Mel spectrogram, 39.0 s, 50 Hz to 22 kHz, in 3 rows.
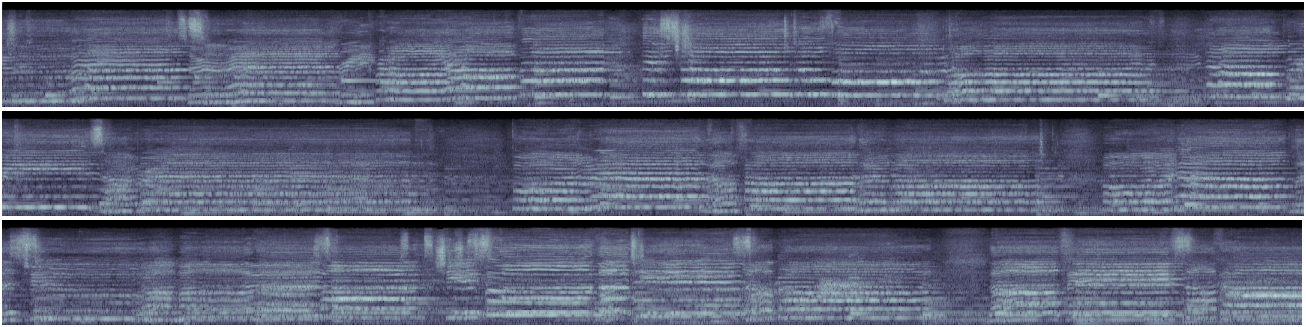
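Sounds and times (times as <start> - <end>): choir singing: 0.0 - 39.0.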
